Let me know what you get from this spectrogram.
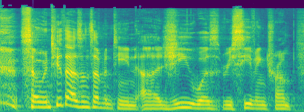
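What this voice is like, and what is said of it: Usual voice. Nothing is said of it.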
